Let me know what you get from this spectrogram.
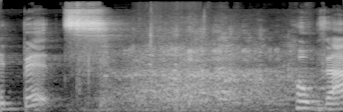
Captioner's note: audience laughing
